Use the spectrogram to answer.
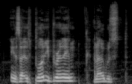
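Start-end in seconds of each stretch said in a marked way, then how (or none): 0.5-1.3 mock heartfelt, emotional, overcome, moved exclamation. Retelling what a man in the cinema said to his son, imitating an emotional man. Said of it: "I saw this guy was emotional".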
